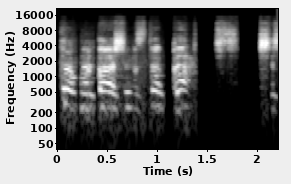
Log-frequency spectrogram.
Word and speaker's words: Muratalla: That they're gonna get that to Multaleave. Motala. What his name? How you say his name? Raymond. His name Muratalla.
